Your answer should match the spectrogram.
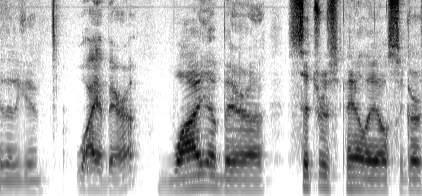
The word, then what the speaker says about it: guayabera: Guayabera.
